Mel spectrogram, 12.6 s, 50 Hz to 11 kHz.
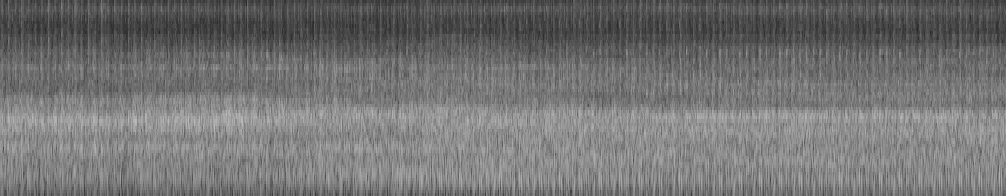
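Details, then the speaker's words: Lister LD1 single-cylinder air-cooled diesel, 4.75 hp at 2000 rpm, about 65-70 years old, driving generator: loud steady clatter about two beats a second over diesel thump; lift chain slapping, not engine internals. "แล้วก็เสียงดังเมื่อสักครู่เนี่ยดังชัดๆๆๆคล้ายๆเครื่องจะพังเนี่ยมันมาจากอาการสะบัดของโซ่ของตัวลิฟตัวนี้นะครับมันสะบัดนะครับไม่ไม่ใช่ดังมาจากในเครื่องนะนะ"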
